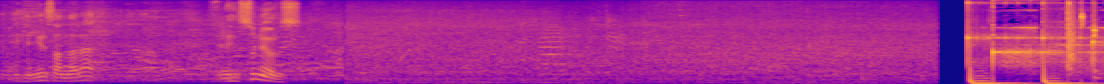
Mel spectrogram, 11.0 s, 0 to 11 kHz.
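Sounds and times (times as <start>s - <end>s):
city traffic: 0.0s - 9.4s.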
